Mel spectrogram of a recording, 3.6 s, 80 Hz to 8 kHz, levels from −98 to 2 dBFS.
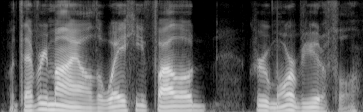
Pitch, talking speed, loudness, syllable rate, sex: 115 Hz, 165 wpm, -17 LUFS, 5.3 syllables/s, male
